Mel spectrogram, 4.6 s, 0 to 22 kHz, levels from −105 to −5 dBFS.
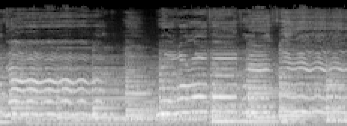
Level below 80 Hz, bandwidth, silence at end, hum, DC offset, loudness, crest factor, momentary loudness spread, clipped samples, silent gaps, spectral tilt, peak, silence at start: -40 dBFS; 15.5 kHz; 0 s; none; under 0.1%; -15 LUFS; 12 dB; 4 LU; under 0.1%; none; -7.5 dB/octave; -2 dBFS; 0 s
